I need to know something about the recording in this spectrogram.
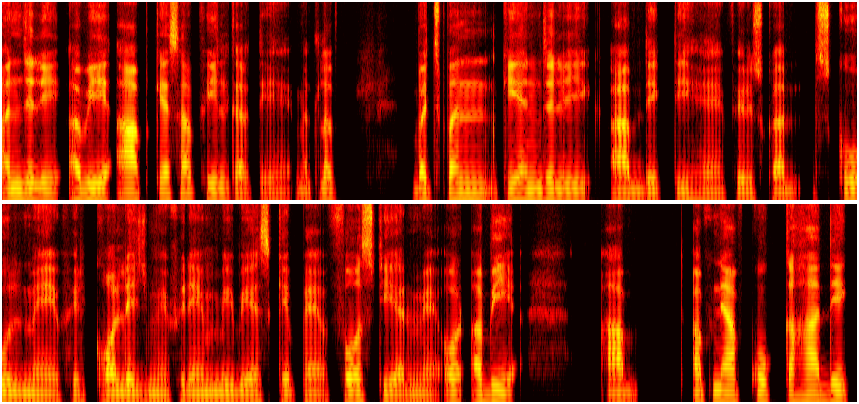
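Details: Adult male speaker; normal speech.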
